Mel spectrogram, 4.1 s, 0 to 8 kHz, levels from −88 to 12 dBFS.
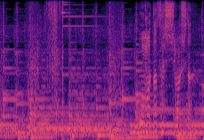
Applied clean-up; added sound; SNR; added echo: none; Bell / Mechanisms; 15 dB; none.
